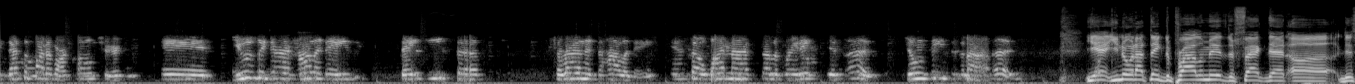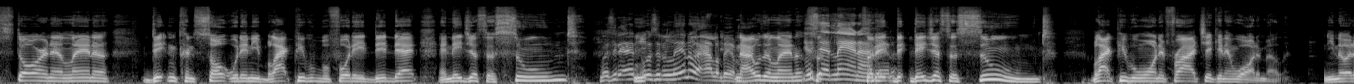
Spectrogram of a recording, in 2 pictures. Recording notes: Today on the show we opened the phone lines to see if our listeners get offended over certain stereotypes.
